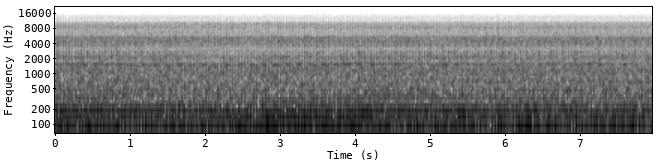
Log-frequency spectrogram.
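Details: VW Golf Mk1 1.9 turbo diesel cold start after 5 months of winter storage: heavy, uneven clatter at idle, about three or four pulses a second and slightly unsteady; rough cold idle.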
